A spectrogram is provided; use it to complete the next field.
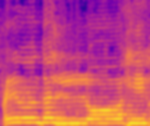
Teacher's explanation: خیر تجدوہ عند اللہ، نون ساکن کے بعد دال ہے، نون کو چھپائیں گے، اللہ کے نام سے پہلے زبر ہے، اللہ کو موٹا رکھیں گے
